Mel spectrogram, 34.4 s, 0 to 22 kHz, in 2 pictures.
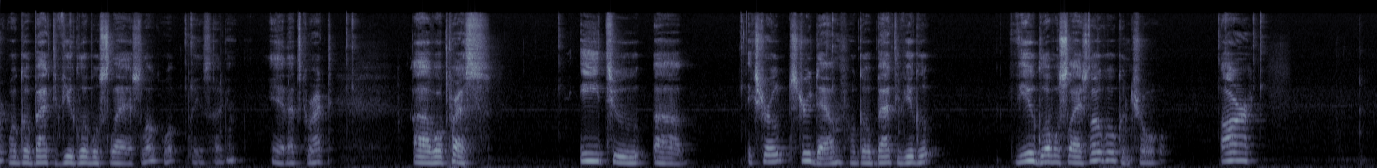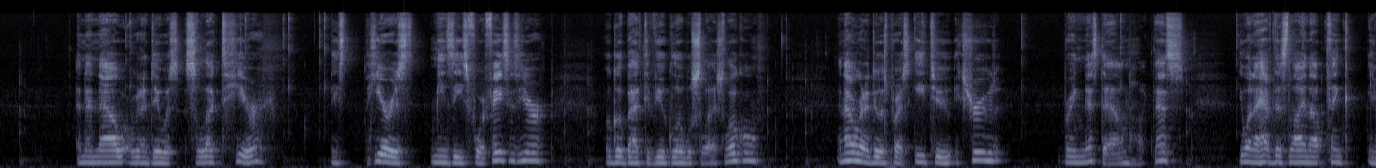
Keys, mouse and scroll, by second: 0.8 click, 2.3 click, 2.4 click, 2.8 middle click, 4.4 click, 5.6 e, 6.0 click, 7.0 click, 10.3 click, 10.4 click, 11.0 middle click, 13.7 ctrl+r, 15.3 click, 15.7 click, 15.7 double click, 17.0 middle click, 18.8 click, 19.6 click, 20.2 shift+click, 20.7 shift+click, 21.2 shift+click, 24.3 middle click, 25.2 click, 26.8 shift+middle click, 28.3 e, 28.7 click, 30.0 click, 31.7 shift+middle click, 32.4-32.7 shift+scroll down 1, 32.7 click, 33.7 middle click.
